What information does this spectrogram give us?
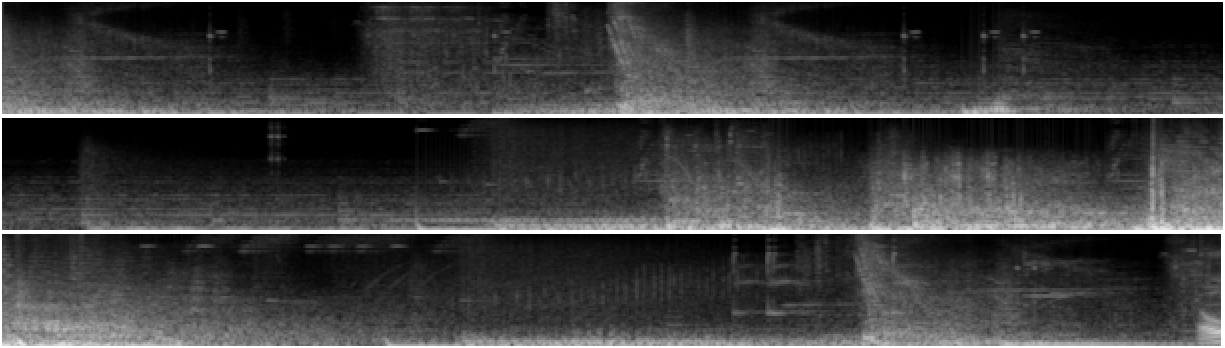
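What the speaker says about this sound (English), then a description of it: "Enemy missile intercepted." Repeated booming blasts and crashes from a missile interception in the space strategy game Breachway, several heavy impacts spread across the stretch with sharp bursts at intervals, loud and close, with brief voice fragments underneath.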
